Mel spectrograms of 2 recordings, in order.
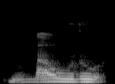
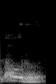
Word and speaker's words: Bauru: uma que não é ess acentuada aqui ó Bauru ó Bauru Bauru gente é uma maxito né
